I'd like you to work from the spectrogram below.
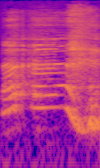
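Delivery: high giggly "uh-uh"; giggling refusal. Retold or imitated. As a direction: laugh a playful no. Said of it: "like how we used to respond".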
